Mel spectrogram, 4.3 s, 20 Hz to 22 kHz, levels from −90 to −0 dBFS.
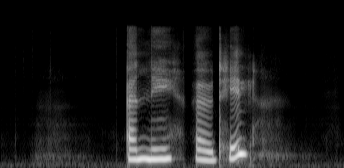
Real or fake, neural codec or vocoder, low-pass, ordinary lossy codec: fake; codec, 24 kHz, 1.2 kbps, DualCodec; none; none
